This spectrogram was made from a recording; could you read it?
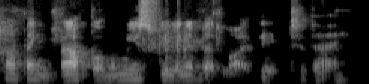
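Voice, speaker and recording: She speaks quickly in a low-pitched, steady tone over very noisy audio. As a children's storytime host, she reads aloud with animation and engages young listeners with questions and asides.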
